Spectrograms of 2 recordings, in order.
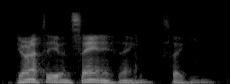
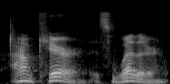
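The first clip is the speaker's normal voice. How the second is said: higher, louder, curt and fed up; annoyed; 4 semitones higher, 8 dB louder than usual. Real, not acted. Venting to viewers about weather, annoyed and loud. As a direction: dismiss it hard. Continues the outburst.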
